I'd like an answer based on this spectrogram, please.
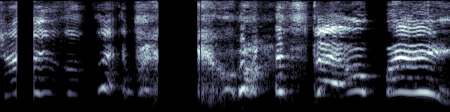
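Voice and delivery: high, stretched-out, drawn-out yell. Recounting a sick man calling out for help; retelling someone yelling for help. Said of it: "he's yelling".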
